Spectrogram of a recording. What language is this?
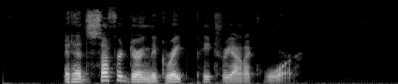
English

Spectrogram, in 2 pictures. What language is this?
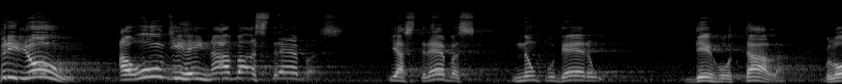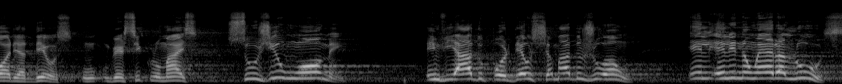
Portuguese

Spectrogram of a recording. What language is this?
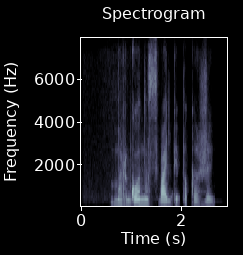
Russian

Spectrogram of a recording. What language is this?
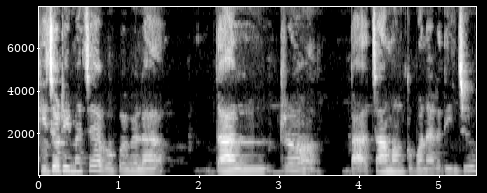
Nepali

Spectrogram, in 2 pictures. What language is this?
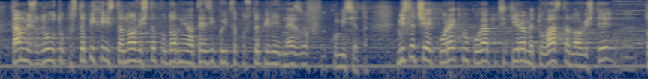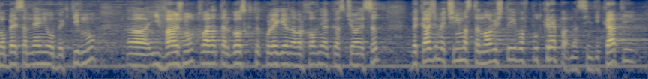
Bulgarian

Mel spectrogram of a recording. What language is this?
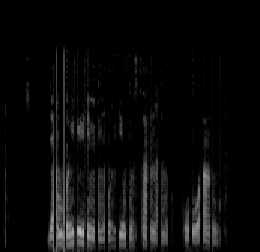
Swahili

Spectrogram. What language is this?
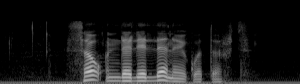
Amharic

